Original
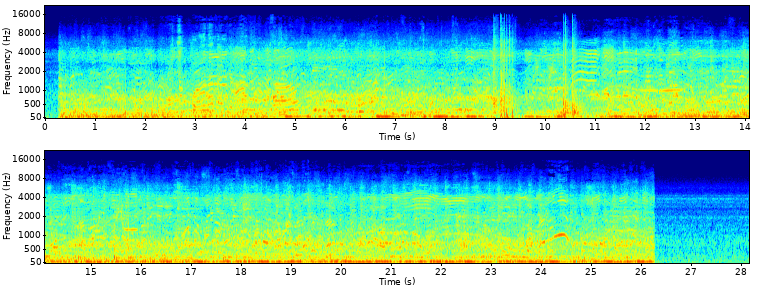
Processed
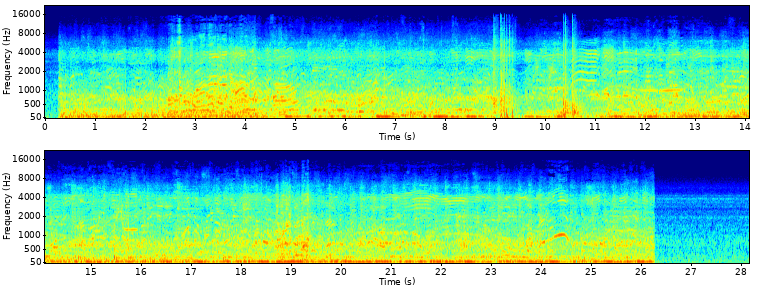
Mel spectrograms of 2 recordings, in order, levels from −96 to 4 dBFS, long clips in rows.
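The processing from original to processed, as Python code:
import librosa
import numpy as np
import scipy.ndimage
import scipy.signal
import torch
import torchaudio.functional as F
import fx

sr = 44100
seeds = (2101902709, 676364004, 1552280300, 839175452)

y = fx.env_flatten(x, sr, amount_pct=100, at=(2.46, 4.26))
y = fx.env_flatten(y, sr, amount_pct=100, at=(18.71, 19.35))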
